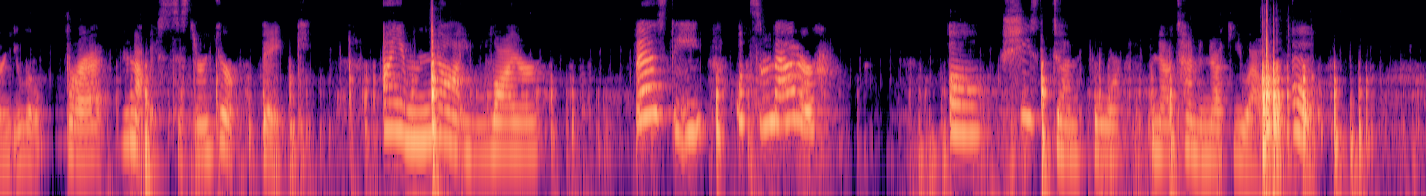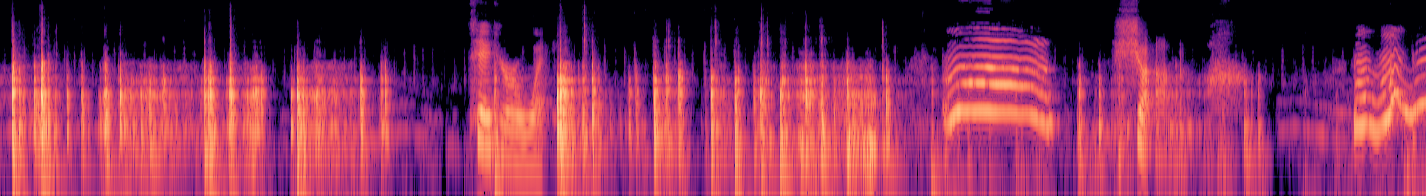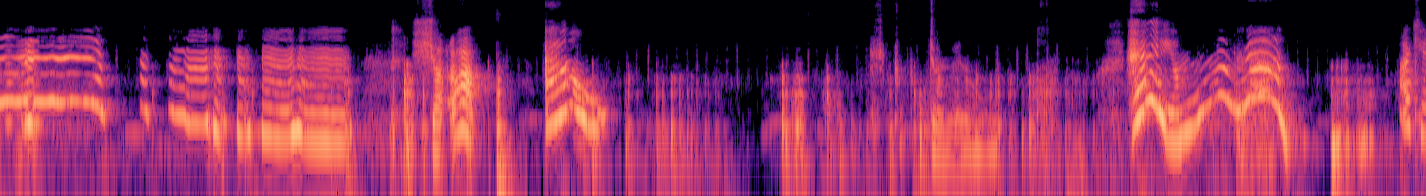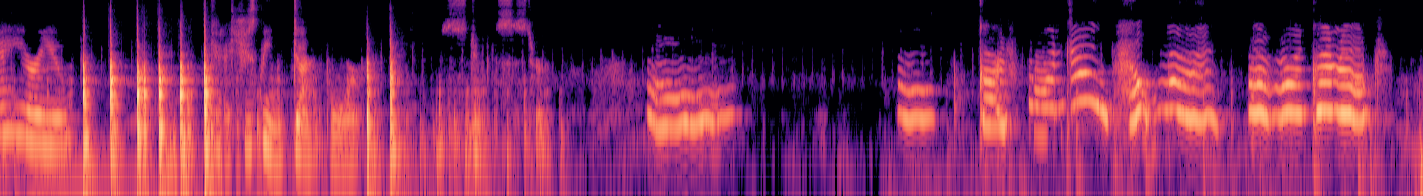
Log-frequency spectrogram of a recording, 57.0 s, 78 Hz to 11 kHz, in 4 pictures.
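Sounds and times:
child making wavering whines: 23.7 - 24.9, 26.4 - 32.2, 39.8 - 41.7, 49.2 - 50.3, 51.8 - 55.9
high-pitched wail: 27.9 - 31.3.

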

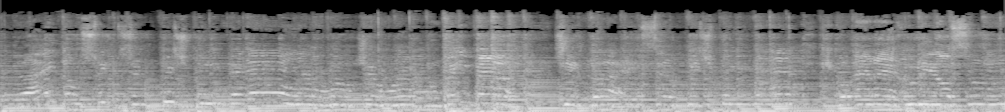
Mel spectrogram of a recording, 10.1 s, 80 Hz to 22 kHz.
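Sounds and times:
acoustic guitars playing: 0.0 - 10.0
man singing: 0.0 - 10.0.

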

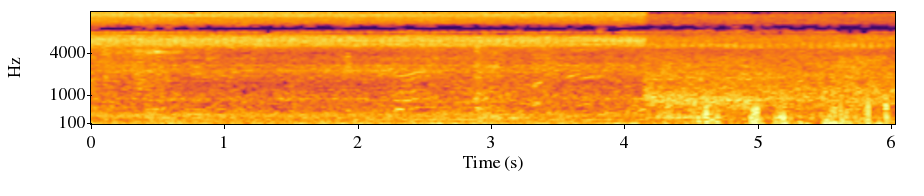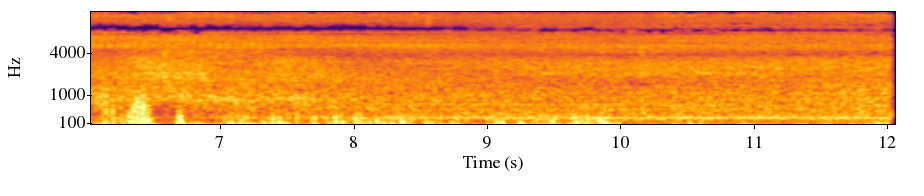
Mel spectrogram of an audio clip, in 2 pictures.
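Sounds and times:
outdoor low rumble: 0.0 - 12.0
steady low machine hum: 0.0 - 12.0
wind buffeting microphone: 4.2 - 10.4.

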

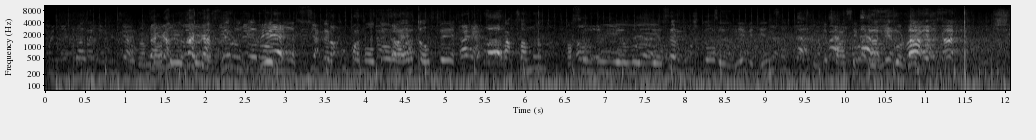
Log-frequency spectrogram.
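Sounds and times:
man's voice: 0.0 - 12.0
football kick thud: 11.4 - 11.8.

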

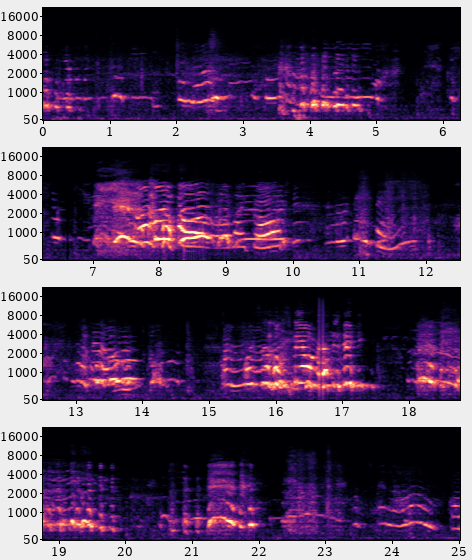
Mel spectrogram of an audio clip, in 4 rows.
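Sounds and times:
woman and girls laughing: 0.0 - 5.4, 15.6 - 23.5.

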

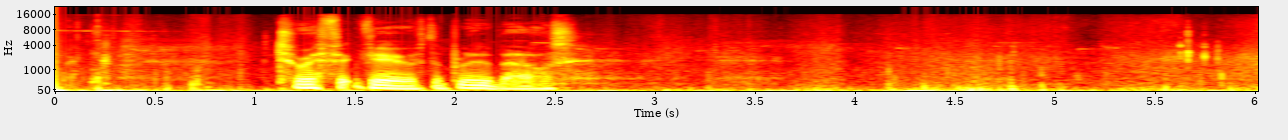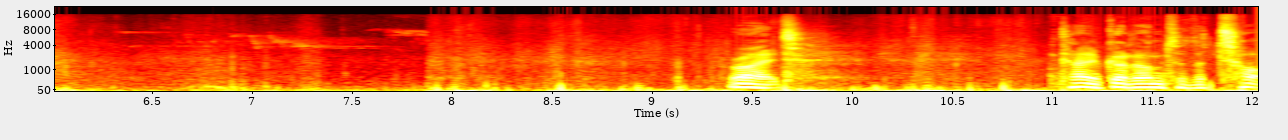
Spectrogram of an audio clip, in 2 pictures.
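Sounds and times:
footsteps on woodland path: 0.0 - 12.0.

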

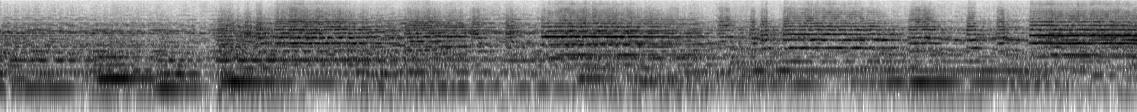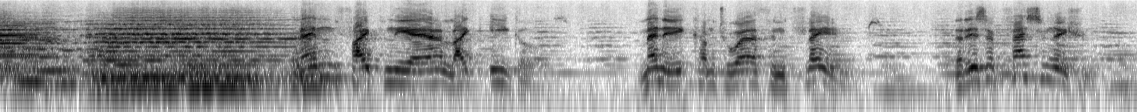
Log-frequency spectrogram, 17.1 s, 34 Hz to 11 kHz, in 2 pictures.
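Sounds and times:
orchestral brass chords: 0.0 - 11.2.

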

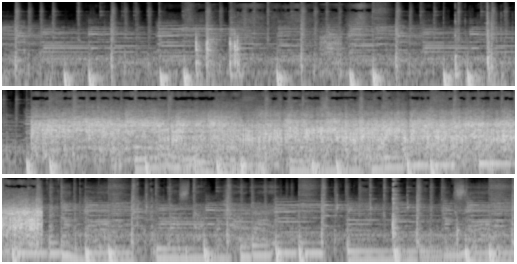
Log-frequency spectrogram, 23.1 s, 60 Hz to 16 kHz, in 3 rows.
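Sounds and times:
background music with bass: 0.0 - 23.0
blender motor running: 8.1 - 16.0.

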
